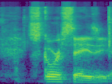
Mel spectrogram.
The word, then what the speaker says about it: Scorsese: function if that makes any sense squirt stacy scorsese that's how you say it i know i'm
